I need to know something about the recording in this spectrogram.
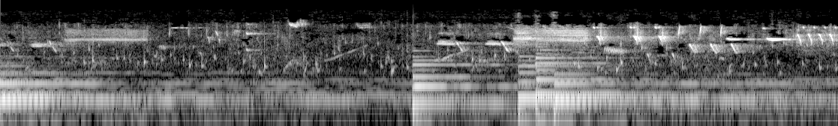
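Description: Background music of soft sustained chords that strike afresh about four and five seconds in, with bird chirps over the top.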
